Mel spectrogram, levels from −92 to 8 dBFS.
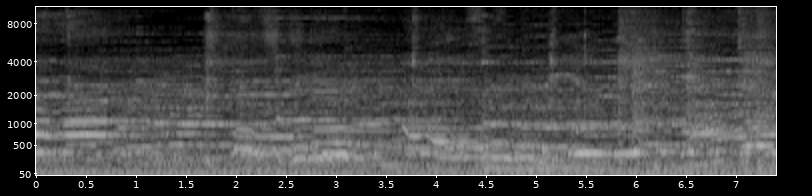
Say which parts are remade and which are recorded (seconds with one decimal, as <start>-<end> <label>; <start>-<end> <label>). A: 0.0-7.4 recorded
